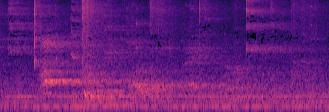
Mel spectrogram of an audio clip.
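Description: Badminton rally: rackets striking the shuttlecock about five times, roughly a second apart, each hit a sharp smack with a short ring in the hall, over a steady low hum.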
